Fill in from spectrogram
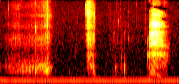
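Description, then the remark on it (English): Someone takes a sip of a drink: soft mouth noises, a quick slurp, then a breathy, satisfied exhale, all over a steady low electrical hum with no talking. “Let me take another sip.”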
